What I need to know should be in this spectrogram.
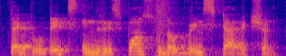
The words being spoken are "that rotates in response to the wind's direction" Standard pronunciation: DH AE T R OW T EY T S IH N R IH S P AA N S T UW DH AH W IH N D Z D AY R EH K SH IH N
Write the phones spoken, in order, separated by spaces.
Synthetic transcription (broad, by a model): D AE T R OW T EY T S IH N R IH S P AA N S T UW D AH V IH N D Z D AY R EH K SH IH N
